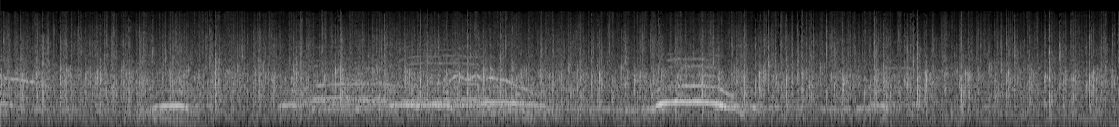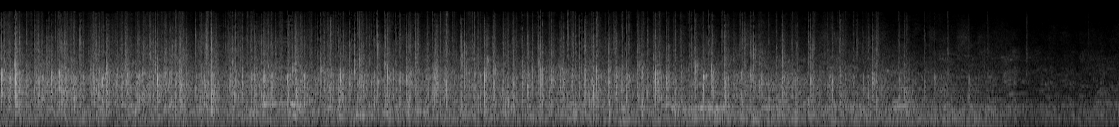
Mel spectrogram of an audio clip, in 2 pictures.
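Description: An audience applauds loudly in a large hall, then the clapping fades away.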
